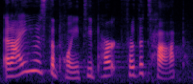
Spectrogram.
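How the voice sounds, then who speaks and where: A woman's voice: on the high side, very animated, brisk, pushed and bright. Woman craft-shop guest, chatty demo voice for live TV. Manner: chatty, instructive, upbeat. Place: TV studio.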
